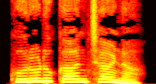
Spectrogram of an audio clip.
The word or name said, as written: ಕುರುಡುಕಾಂಚಾಣ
